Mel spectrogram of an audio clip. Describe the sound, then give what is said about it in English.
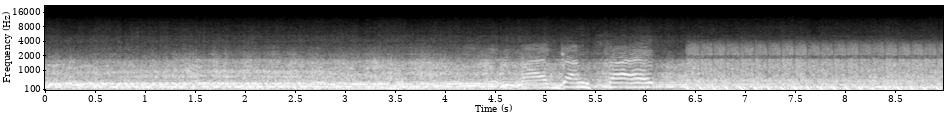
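A loud, steady engine roar drones throughout, thick with low rumble and harmonic whine, briefly wavering mid-way before settling into a harsher, pulsing tone near the end; fighter plane engines in flight at about 17,000 feet among cloud tops. “They're flying in and out of cloud tops at about 17,000.”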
